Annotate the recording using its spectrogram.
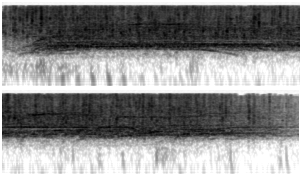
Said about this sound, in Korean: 다시 한번 큰 박수 주세요.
